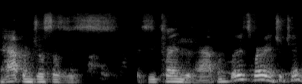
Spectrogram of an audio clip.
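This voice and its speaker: A man with a German accent, medium pitch and a dark, mellow tone, somewhat breathy. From Germany, later Finland; Yugoslav parents. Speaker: comic artist and finance professional. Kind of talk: casual chat. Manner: halting.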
